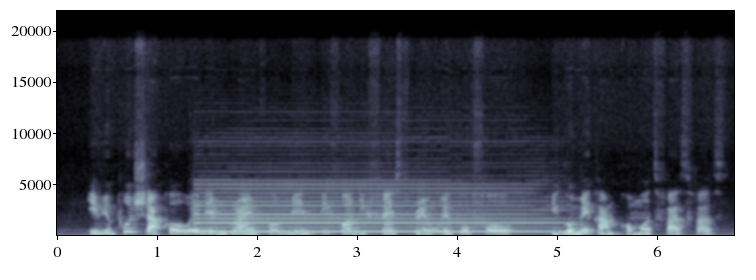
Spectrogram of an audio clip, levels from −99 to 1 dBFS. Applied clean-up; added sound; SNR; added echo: none; Wind instrument, woodwind instrument; 3 dB; none.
